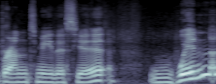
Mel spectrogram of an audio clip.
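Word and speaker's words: UYN: Wyn, I think it's pronounced, U-Y-N.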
